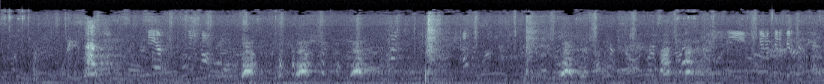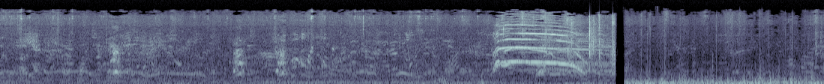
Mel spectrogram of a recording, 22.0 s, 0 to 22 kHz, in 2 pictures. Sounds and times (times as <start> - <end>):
Speech: 4.6 - 17.6.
